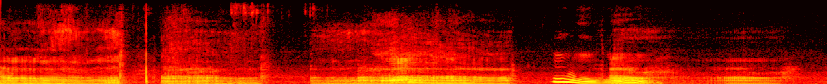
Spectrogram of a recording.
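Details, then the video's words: Pet dog "talking" to its owner indoors over a ball, giving long, harmonic, moaning growls that rise and fall in waves, with short breaks between, ending in a higher whining yowl with sliding pitch. "Talking dog"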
